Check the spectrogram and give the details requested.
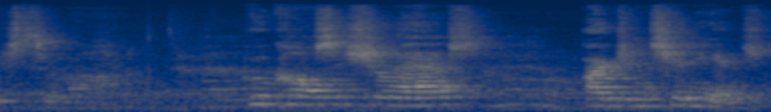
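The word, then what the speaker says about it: Syrah: region back to France they pronounce the word shz in French to be sarra who calls the shaves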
